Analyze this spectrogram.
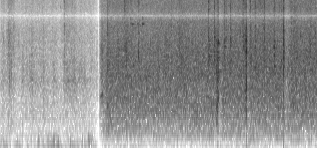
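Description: Water splashes as a bike rolls through a shallow stream.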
